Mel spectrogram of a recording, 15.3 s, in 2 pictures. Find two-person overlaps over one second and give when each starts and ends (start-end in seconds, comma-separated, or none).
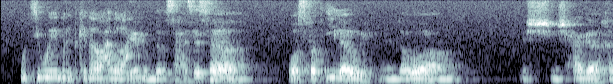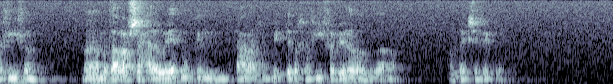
none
